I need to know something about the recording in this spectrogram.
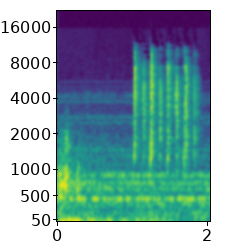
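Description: A quick run of about eight keystrokes on a computer keyboard, starting about a second in, over soft ambient background music.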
